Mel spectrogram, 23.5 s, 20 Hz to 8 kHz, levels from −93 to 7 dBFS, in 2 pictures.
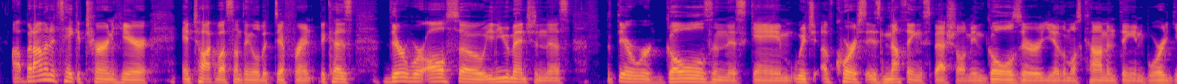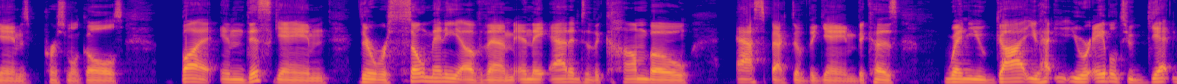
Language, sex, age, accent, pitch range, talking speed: English, male, 30-49, American, 90-110 Hz, 215 wpm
